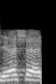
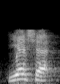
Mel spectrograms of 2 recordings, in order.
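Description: First: It has a long a vowel instead. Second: It ends with a glottal stop. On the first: The speaker calls it wrong. "وقلناش يشاء" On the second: The speaker calls it right. "يشأ ما أبدلناش"

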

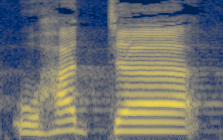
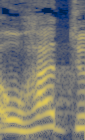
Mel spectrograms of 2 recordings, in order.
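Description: First: The word ends with an 'a' vowel. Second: The word ends with a 'u' vowel. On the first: The word answers a command or condition. "uhaja jimnya dibaca fathah" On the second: The word describes the phrase before it. "jimnya dibaca dhammah"

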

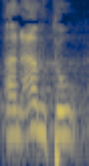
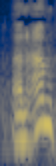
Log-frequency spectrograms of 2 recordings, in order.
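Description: First: The word ends with a short 'u' vowel. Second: The word ends with a short 'a' vowel. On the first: The speaker is the one who bestowed the favor. The speaker calls it wrong. "إذا قال أنعمت يقصد من؟ يقصد نفسه، هذا يحيل المعنى" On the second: The one addressed is the one who bestowed the favor. The speaker calls it right. "لأن المنعم هو الله عز وجل"

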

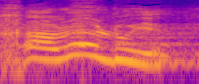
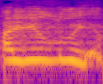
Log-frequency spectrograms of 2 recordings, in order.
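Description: First: The word is said in a foreign-sounding style. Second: The word is said in the ordinary Russian way. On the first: The speaker is copying a foreign preacher. The speaker calls it wrong. "Он подражает Ульфу Экману. Какое халлелуя" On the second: This is the local, natural form. The speaker calls it right. "у нас аллилуйя по-русски"

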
